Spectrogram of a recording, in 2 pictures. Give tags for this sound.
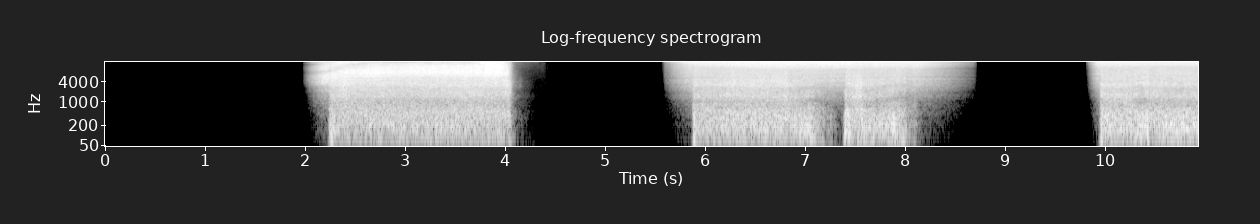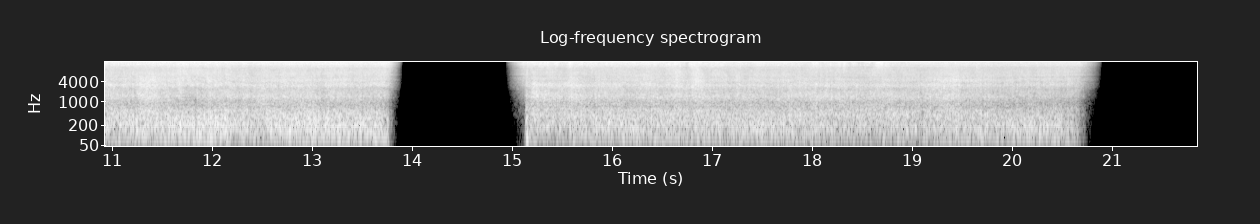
Flamethrower
weapon

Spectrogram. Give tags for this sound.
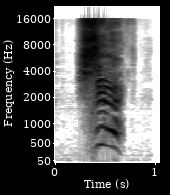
random
funny
yelling
guy
Shit

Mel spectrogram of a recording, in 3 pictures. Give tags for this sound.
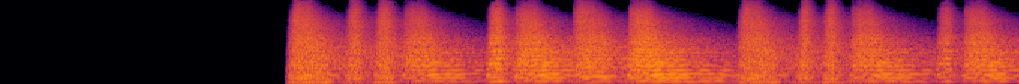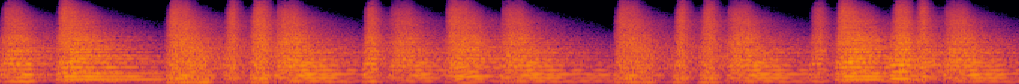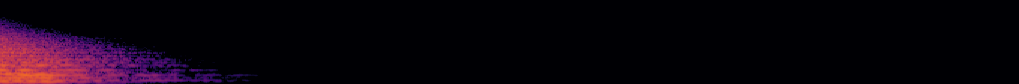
announcement
antique
antiquity
brass
music
Rome
trumpet

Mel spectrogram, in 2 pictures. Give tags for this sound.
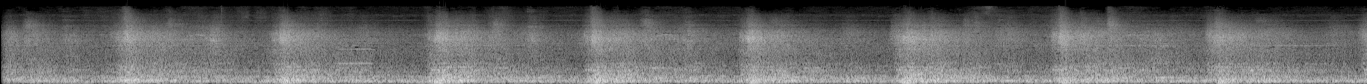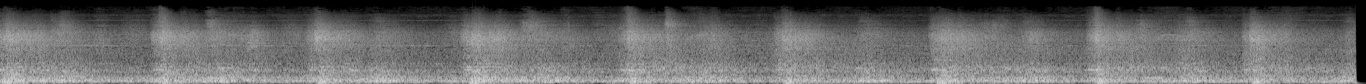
noise
mechanical
industrial
punch
machinery
field-recording
factory
metal

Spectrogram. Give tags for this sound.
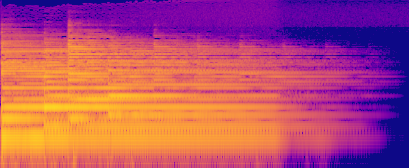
delay
piano
reverb

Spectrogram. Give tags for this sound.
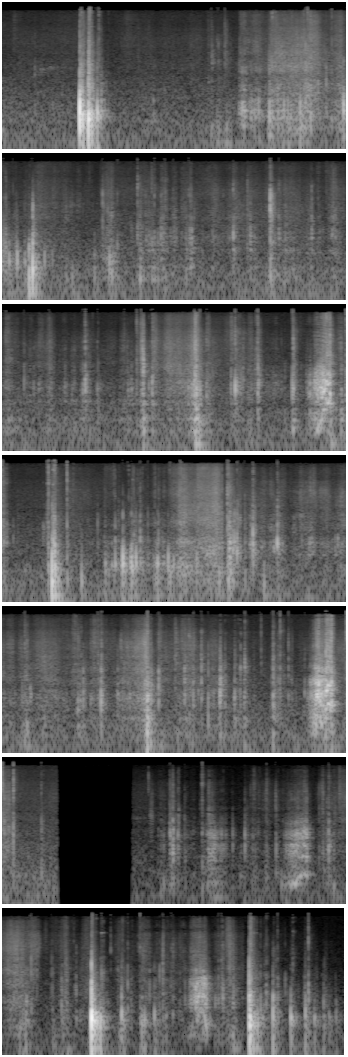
footstep
footsteps
step

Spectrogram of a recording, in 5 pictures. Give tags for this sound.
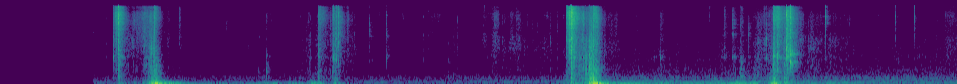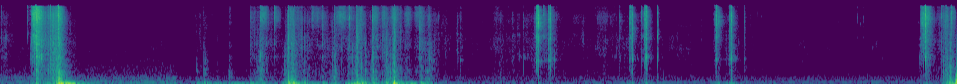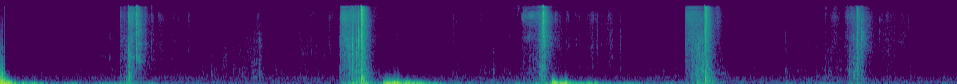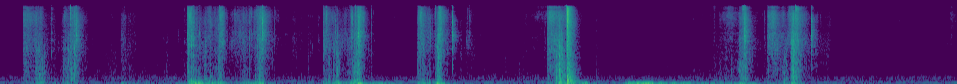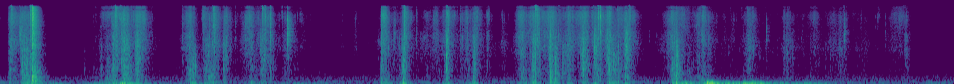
click
pop
rustle
umbrella
whoosh

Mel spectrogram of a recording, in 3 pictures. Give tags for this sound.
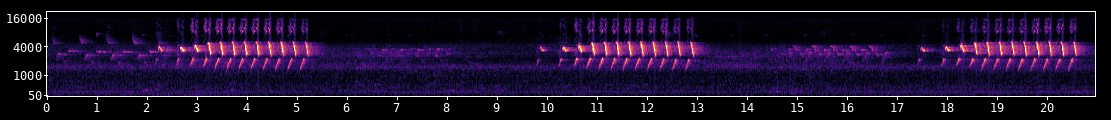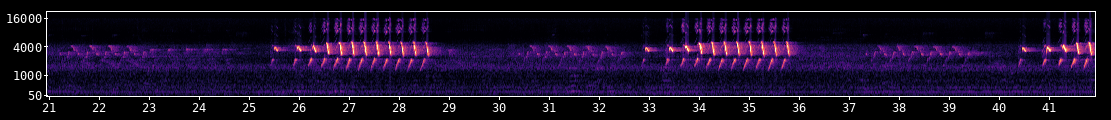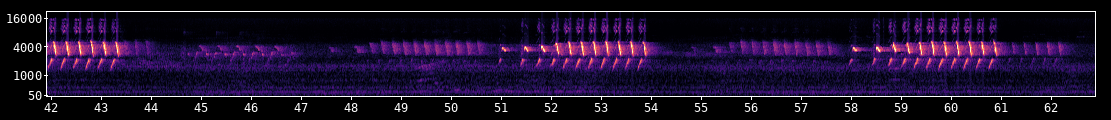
tweets
birdsong
spring
morning
nature
Cardinal
bird-song
field-recording
crisp
ambiance
male
chirp
ambience
birds
clearly
ambient
singing
song
vocalizing
Loud
bird
forest
chirping

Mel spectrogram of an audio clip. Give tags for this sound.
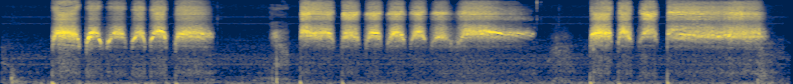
call
Cat
voice

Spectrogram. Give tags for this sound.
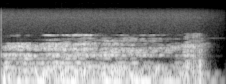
pops
effect
odd
open
soundeffect
ambient
sound
sfx
click
game
moan
menu
close
door
option

